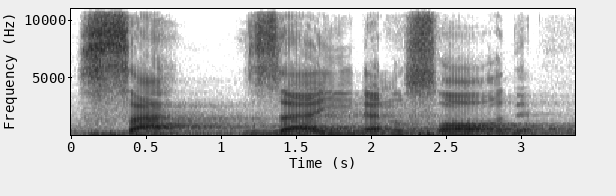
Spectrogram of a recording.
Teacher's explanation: ujung lidah ditempelkan ke tempat pertama tumbuh gigi seri bawah. Jadi posisi ujung lidahnya di bawah. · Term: makhrajnya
